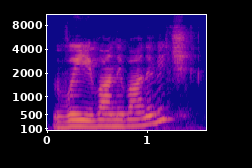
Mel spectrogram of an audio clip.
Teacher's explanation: Mind the intonation, general question. Вы Иван Иванович? The rising one.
